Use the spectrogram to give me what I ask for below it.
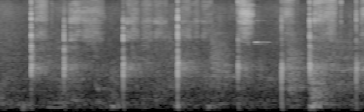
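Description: Quiet writing of an equation on a board during a physics lecture on nematic liquid crystals, a string of about eight crisp taps and short scratching strokes at an uneven rhythm.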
